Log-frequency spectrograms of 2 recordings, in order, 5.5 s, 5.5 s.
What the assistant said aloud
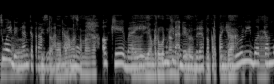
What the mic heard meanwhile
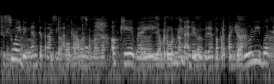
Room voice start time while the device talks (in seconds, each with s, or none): none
